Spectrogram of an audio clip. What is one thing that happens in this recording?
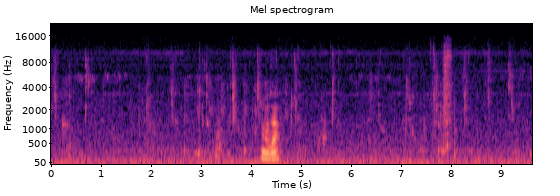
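A young man chews food close up.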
